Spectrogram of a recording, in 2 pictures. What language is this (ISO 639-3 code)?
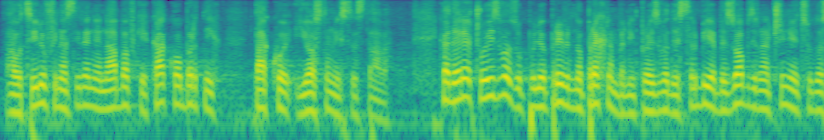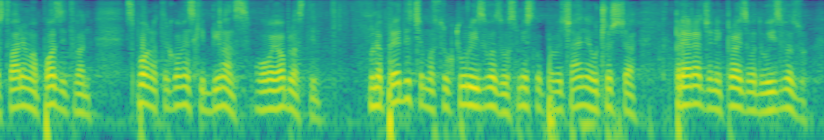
srp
